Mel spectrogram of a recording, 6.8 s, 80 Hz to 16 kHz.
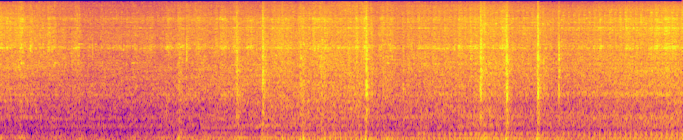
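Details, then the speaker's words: Mazda RX-7 FD Type RS rotary after a broken 15 A fuse was replaced, which restored the air pump. It still idles unevenly and lumpily with sharp, irregular backfire pops about every second; the cause is unclear. "The motor's still doing its whole rough idle thing and backfiring, but at least we're somewhere now."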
